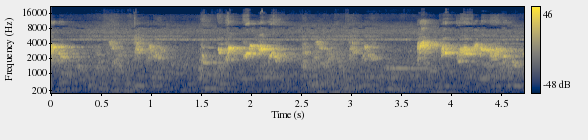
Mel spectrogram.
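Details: Continuous song of a ché bird, with bright twittering and whistled phrases in bursts of about a second separated by brief softer gaps, each burst rich in rapid chirps and slurred notes, and a quiet background hum.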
